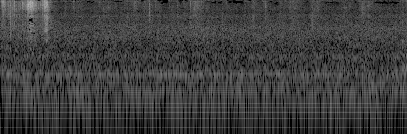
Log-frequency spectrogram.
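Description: A brief rustle a fraction of a second in, then steady low background hiss.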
